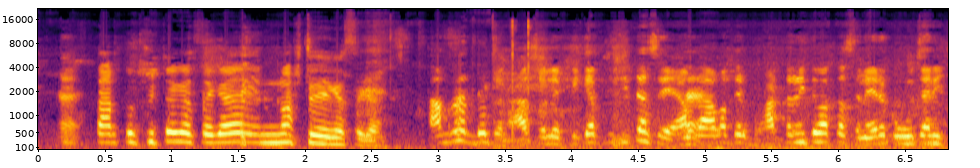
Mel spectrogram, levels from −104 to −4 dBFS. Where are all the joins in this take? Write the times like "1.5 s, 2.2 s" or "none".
3.4 s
